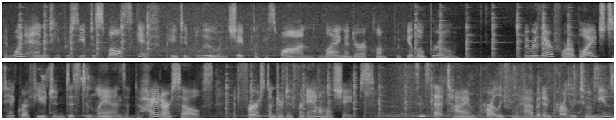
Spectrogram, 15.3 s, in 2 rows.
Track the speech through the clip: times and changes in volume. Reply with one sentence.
You can hear the speech from 0.0 to 5.8 s, at a steady volume; and from 6.5 to 15.2 s, at a steady volume.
